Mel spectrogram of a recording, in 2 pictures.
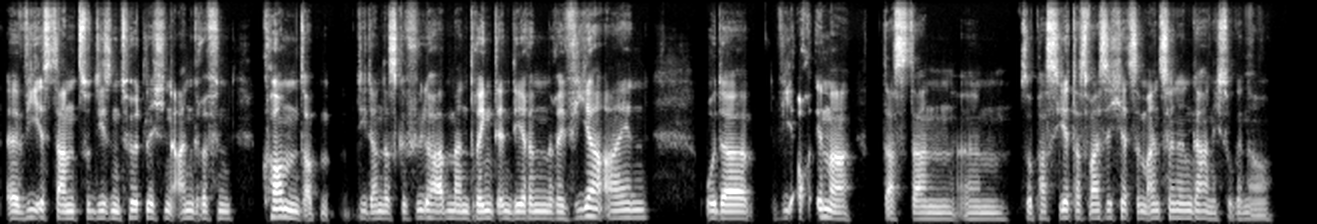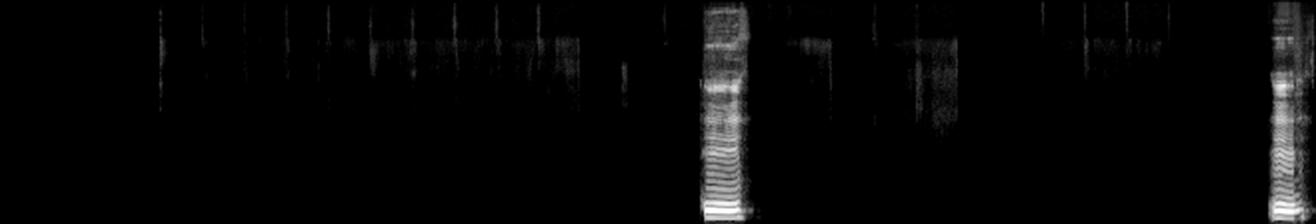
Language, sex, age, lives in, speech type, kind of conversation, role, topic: German, male, 45-49, Germany, conversation, podcast, host, Welche Begegnung mit der Natur wirst du nie vergessen?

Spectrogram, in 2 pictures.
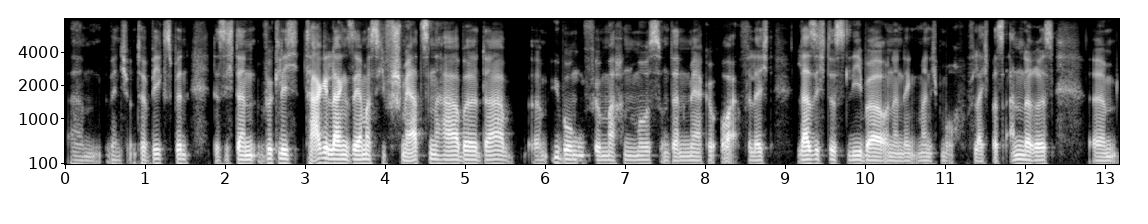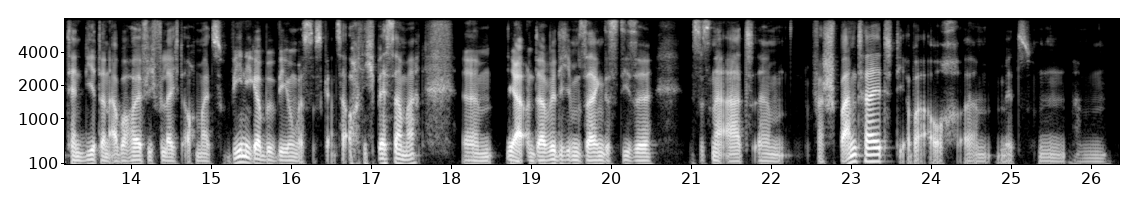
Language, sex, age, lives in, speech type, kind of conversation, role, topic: German, male, 35-39, Germany, conversation, advice, user, Wie gehe ich mit körperlichen Veränderungen um, die durch Alter oder Krankheit entstehen?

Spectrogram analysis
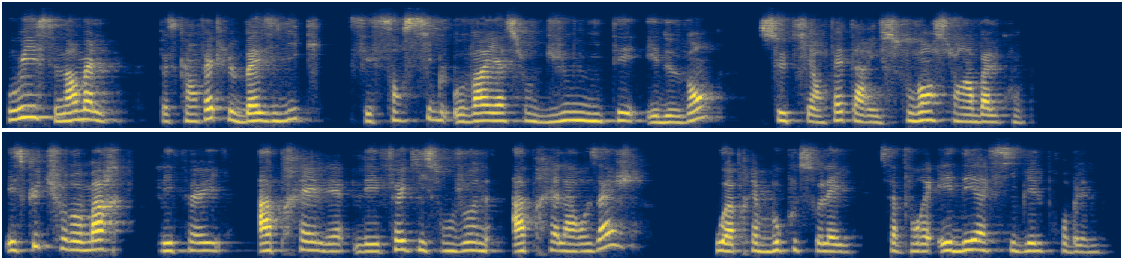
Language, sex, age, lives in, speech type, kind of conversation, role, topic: French, female, 30-34, France, read, expert-assistant, expert, Comment réussir à cultiver des plantes aromatiques sur son balcon ?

